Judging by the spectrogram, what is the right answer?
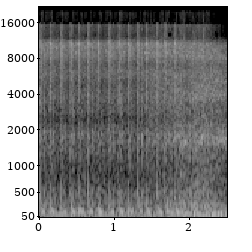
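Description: Rapid automatic gunfire in the shooter video game Bounty Star while fighting an enemy, a loud and continuous run of closely spaced shots lasting the whole stretch.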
